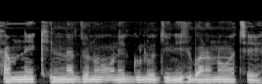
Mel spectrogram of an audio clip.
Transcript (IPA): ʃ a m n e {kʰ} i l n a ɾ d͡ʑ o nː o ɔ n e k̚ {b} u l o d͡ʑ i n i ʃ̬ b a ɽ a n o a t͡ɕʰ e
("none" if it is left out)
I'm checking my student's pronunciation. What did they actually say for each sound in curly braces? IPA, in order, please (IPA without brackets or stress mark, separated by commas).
kʰ, ɡ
